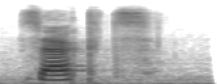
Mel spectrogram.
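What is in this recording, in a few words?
"sects", American English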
